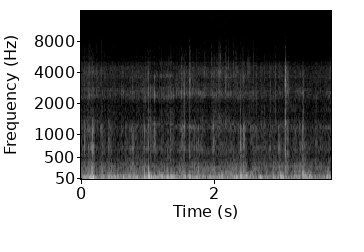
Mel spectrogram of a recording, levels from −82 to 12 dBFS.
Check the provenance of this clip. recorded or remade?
remade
